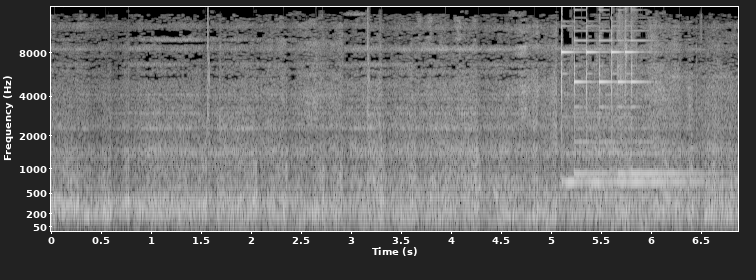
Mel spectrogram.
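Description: Steady rumble of a train running along the track, heard from the locomotive cab. About five seconds in, a bell-like two-tone chime sounds for over a second, the subscribe-button notification effect.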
